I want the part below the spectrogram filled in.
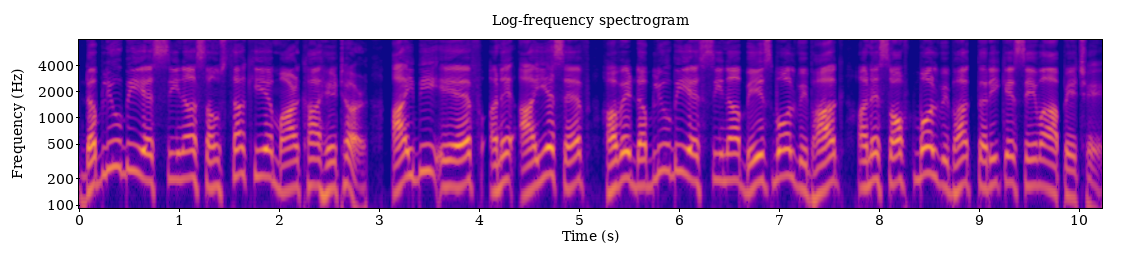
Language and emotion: Gujarati, neutral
